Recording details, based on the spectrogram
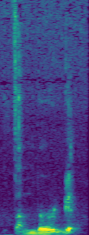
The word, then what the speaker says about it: Thunberg: Thunberg.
